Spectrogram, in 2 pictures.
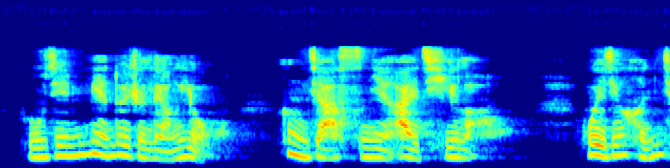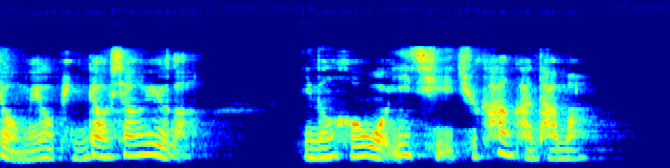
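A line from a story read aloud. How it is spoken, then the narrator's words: Wistful sigh. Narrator (Chinese): 黄生感叹道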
